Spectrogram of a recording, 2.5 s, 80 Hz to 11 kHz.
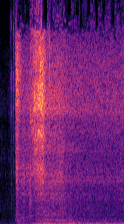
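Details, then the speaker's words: Freshly rebuilt 350 V8 in an El Camino, hot restart after about 35 miles and nearly an hour of driving, 190 degrees, 25 psi oil pressure, tune-up untouched: fires almost instantly, brief flare, then deep even idle; normal warm start. "Sounds good. I'm happy. I'm pleased. And I'm not even gonna play with the tune-up. I mean, it runs really that well."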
